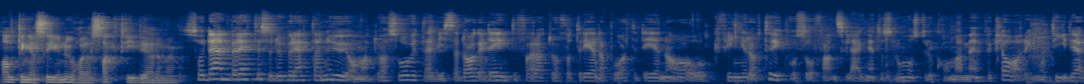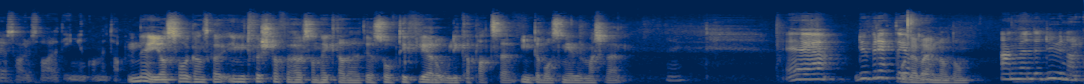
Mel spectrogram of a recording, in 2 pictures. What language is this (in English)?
Swedish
